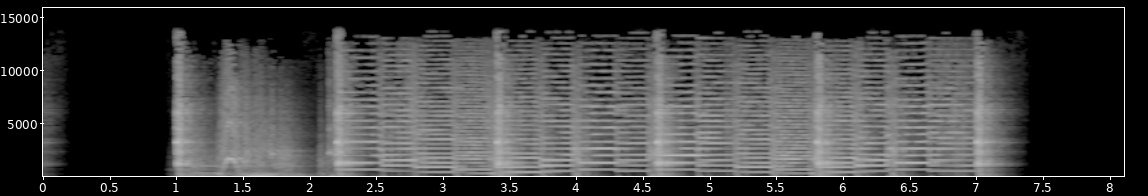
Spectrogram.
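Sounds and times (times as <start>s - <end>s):
slow guitar sweep picking: 1.0s - 7.0s.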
